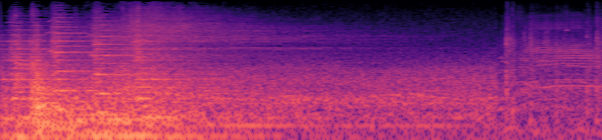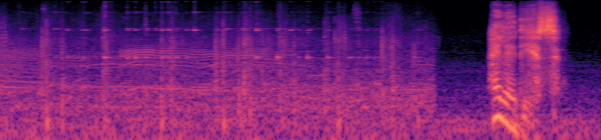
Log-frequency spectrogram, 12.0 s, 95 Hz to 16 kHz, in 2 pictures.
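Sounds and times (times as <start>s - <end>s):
sheep and goats bleating: 5.0s - 10.3s.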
